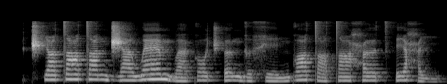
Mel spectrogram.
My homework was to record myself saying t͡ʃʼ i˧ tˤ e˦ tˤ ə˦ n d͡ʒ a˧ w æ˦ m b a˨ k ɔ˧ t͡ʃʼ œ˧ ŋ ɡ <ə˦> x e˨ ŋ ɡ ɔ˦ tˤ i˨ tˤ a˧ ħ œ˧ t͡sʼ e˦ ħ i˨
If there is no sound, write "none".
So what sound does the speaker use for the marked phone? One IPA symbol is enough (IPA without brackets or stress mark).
ə˨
